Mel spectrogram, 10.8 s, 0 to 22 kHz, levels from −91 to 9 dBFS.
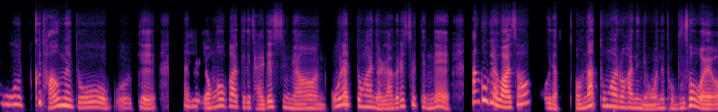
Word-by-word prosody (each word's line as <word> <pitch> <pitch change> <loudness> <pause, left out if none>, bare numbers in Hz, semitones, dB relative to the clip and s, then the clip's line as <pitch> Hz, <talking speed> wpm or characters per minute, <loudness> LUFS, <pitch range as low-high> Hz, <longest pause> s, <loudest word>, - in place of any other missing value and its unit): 어 285 -2 -3 0.2
그 355 - +2
다음에도 190 - +2
어 - - -8
이렇게 160 -2 -3 0.4
사실 215 -1 -5
영어가 215 +5 +1
되게 180 -2 -5
잘 140 -4 -5
됐으면 150 -7 -2
오랫동안 225 -6 +1
연락을 150 +4 -1
했을 225 +5 -3
텐데 180 -7 -2 0.3
한국에 380 -1 +4
와서 245 - +4 0.2
거기다 165 -5 -2 0.3
전화 160 +10 +4
통화로 220 -5 +1
하는 165 -3 -1
영어는 135 +4 -2
더 155 -2 -7
무서워요. 150 - +3
185 Hz, 305 characters per minute, -22 LUFS, 155-230 Hz, 0.4 s, 한국에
